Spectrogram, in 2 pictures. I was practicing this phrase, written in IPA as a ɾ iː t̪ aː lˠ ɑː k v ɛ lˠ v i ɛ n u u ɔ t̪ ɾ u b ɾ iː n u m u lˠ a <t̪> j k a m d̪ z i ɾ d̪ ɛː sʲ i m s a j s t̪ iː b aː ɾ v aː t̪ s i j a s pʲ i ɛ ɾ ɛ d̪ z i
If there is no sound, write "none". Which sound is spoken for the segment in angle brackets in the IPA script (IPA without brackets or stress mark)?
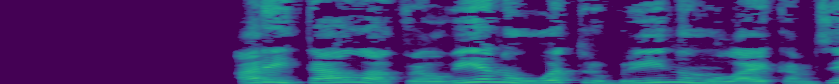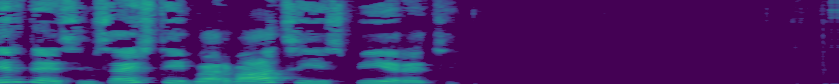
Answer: none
